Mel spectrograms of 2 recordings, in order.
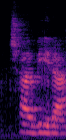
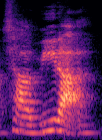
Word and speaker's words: Chavira: Chavira. Chavira. Okay. Chavira.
